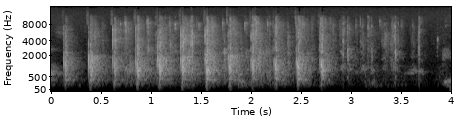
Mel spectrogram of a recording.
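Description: A small audience applauding, with individual hand claps standing out rather than blending into a wash; the clapping thins and dies away near the end.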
